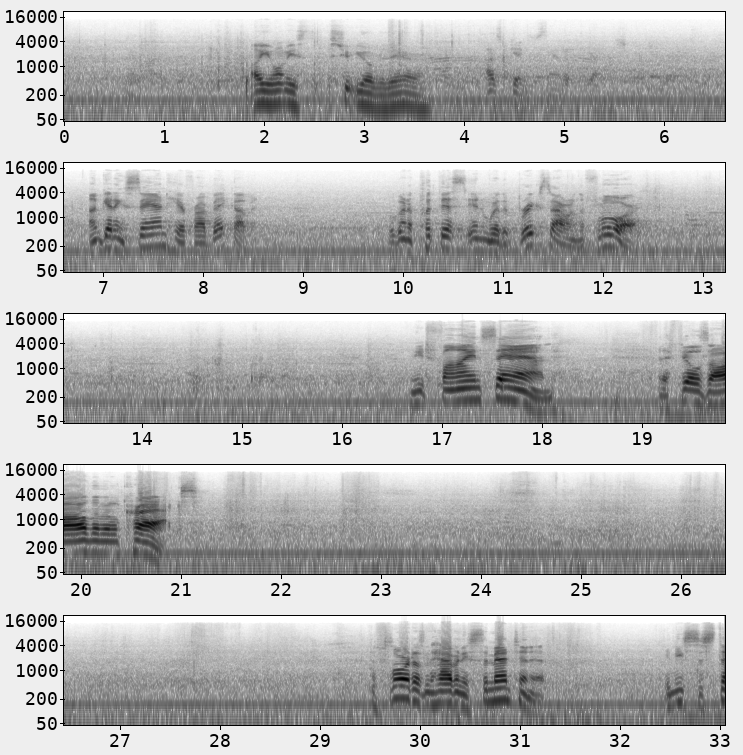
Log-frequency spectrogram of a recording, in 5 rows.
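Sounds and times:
outdoor background noise: 0.0 - 33.0
rumbling background: 0.0 - 33.0
steady low hum: 0.0 - 33.0.

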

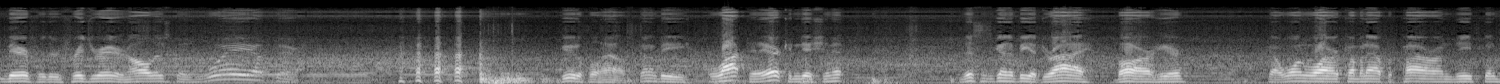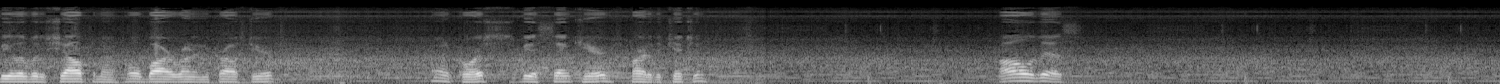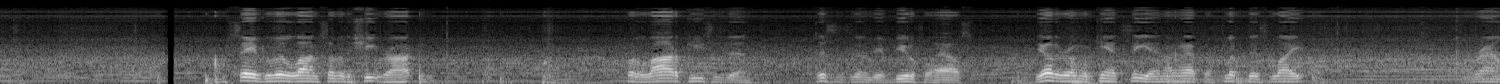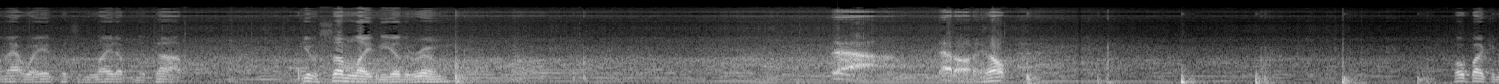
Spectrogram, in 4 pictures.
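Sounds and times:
low hum: 0.0 - 59.9.

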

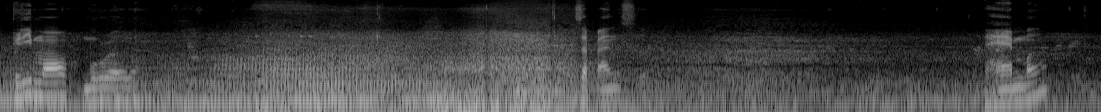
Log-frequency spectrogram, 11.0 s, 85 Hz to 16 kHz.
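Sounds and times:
vehicle engine and tyre noise passing: 0.0 - 11.0.

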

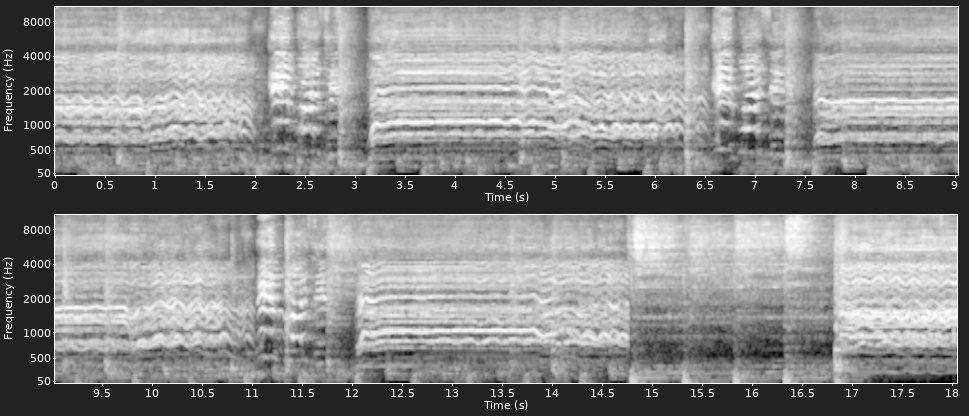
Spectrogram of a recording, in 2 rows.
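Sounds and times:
gospel group singing in harmony: 0.0 - 15.5, 16.8 - 18.0.

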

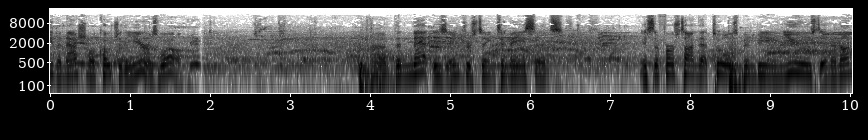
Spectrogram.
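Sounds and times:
court and room noise: 0.0 - 10.0
basketball thump: 3.8 - 4.4, 8.3 - 9.0.

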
